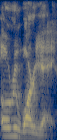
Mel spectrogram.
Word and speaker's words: Oruwariye: Wait, how do you pronounce it? Oruwariye? Amani Oruwariye.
